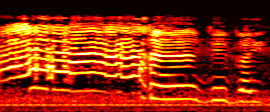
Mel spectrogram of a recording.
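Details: Baby crying for milk: a high-pitched, wavering infant hunger cry with a steady hum underneath.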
